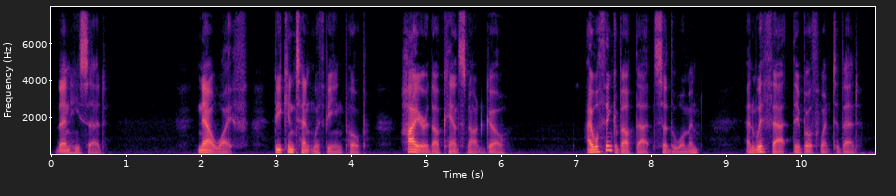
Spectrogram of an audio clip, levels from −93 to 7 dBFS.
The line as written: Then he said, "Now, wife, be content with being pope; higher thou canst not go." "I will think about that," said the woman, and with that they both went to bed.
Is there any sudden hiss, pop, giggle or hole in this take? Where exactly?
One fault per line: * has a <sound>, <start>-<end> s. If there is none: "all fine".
all fine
